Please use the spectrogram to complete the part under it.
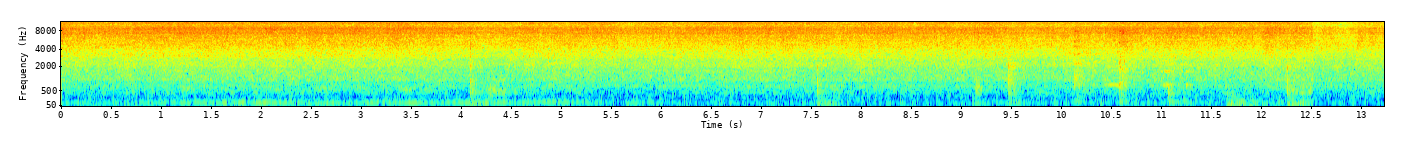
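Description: Tomatoes and garlic sizzle in a pan for masoor dal, a steady close frying hiss with occasional spoon stirs and scrapes against the pan.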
